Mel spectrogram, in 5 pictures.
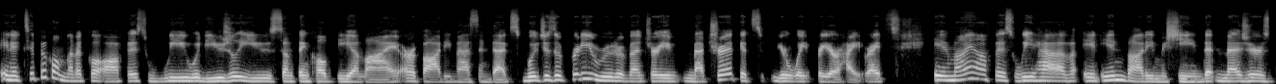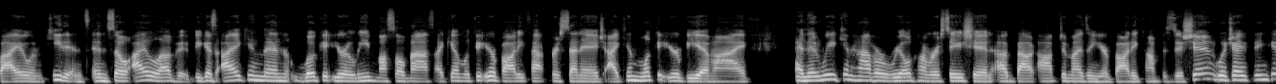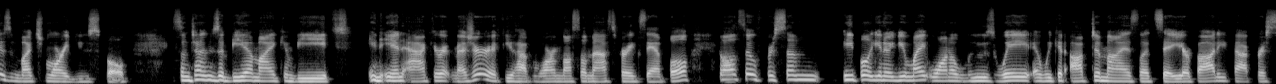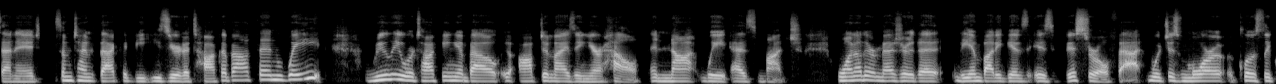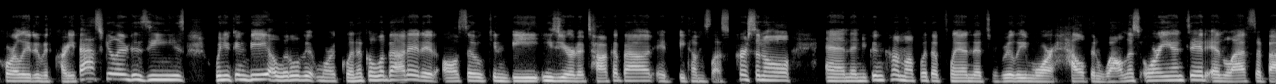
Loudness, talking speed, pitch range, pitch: -17 LUFS, 195 wpm, 140-185 Hz, 160 Hz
